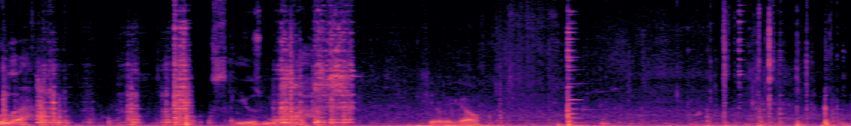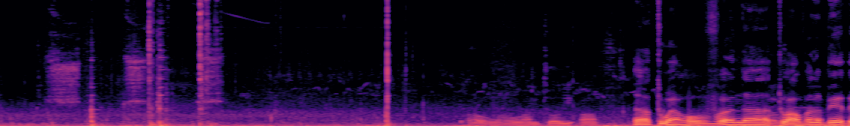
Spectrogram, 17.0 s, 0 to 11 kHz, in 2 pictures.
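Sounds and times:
man speaking: 13.2s - 17.0s.

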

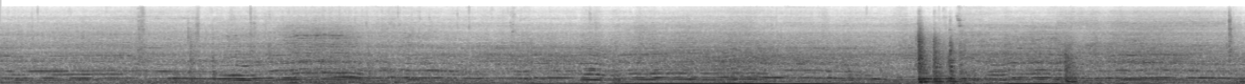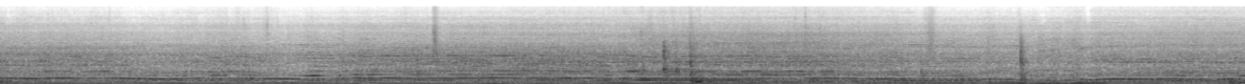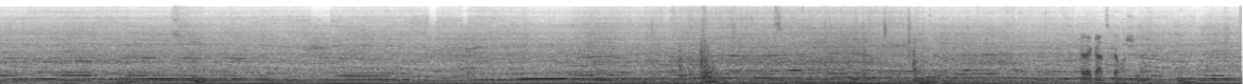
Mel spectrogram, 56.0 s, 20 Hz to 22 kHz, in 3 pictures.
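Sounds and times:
wheel loader diesel engine running: 0.0s - 56.0s.

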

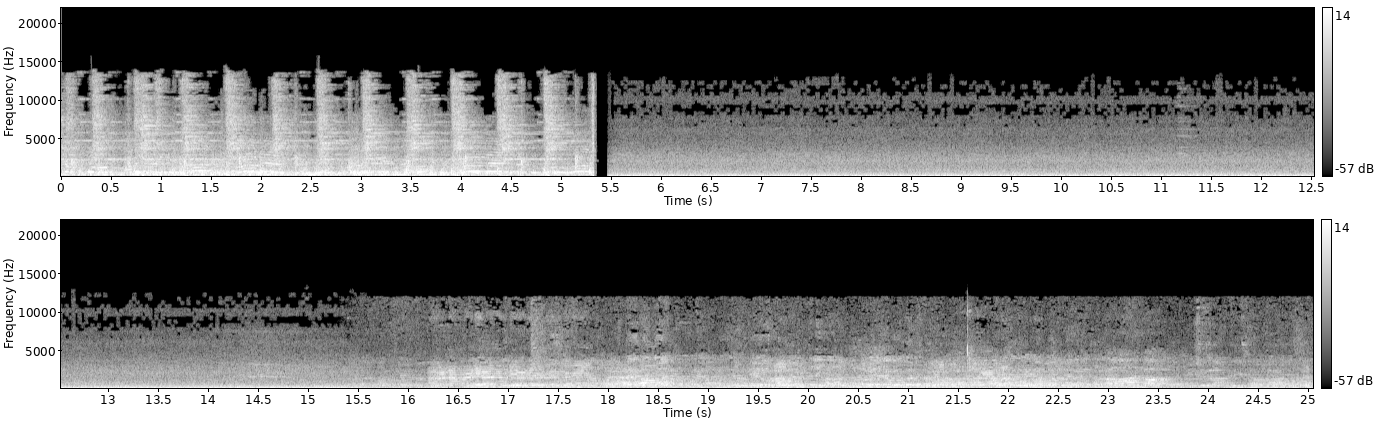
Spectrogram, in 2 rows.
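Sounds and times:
music with jingling percussion: 0.0s - 5.4s
steady low hum with tones: 5.5s - 25.0s.

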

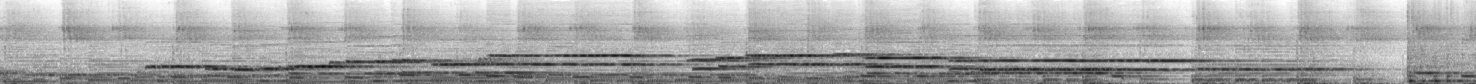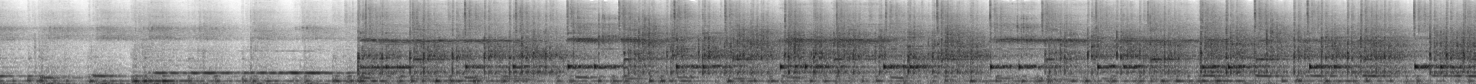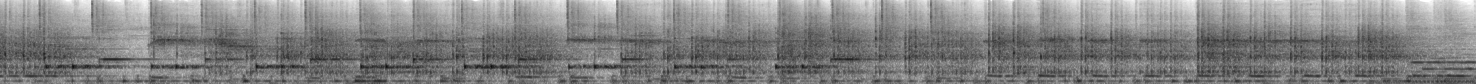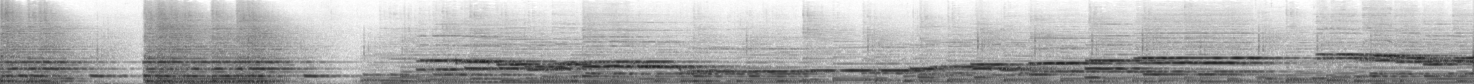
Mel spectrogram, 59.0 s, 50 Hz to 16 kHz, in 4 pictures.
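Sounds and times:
fast tapping percussion: 0.0s - 47.3s
acoustic guitar: 0.0s - 59.0s
ocarina ensemble: 0.0s - 59.0s.

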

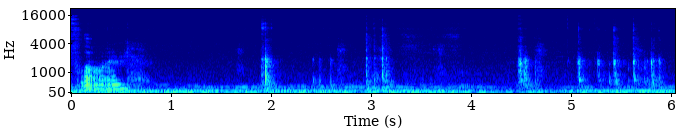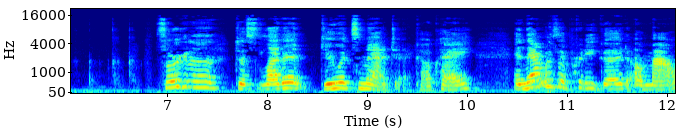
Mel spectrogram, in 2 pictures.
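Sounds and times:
low hum: 0.0s - 12.0s
fingers tapping plastic: 4.4s - 6.8s.

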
